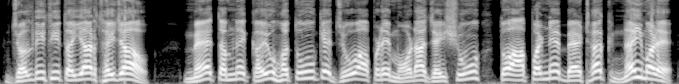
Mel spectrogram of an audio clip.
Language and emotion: Gujarati, angry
